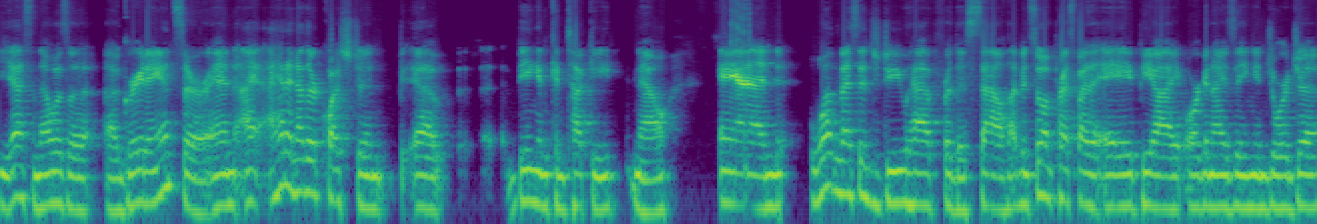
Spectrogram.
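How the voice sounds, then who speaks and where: An American-accented man speaks at a medium pitch and moderate pace with fairly even intonation and very even loudness. It is an ordinary speaking voice. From Houston, Texas. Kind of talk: radio interview. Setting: remote call.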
